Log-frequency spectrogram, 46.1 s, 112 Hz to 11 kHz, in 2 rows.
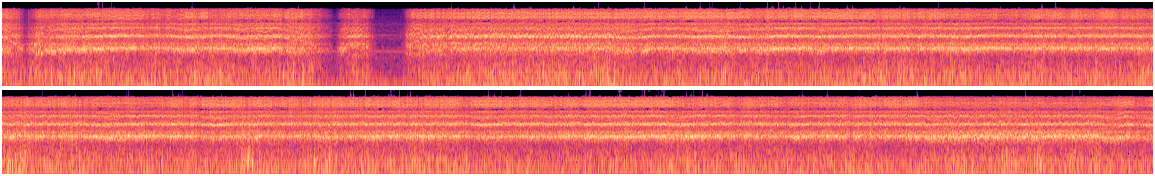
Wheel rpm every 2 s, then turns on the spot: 160, 230, 220, 80, 160, 200, 210, 220, 230, 230, 230, 230, 220, 230, 230, 230, 230, 230, 230, 230, 230, 200, 200.
none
